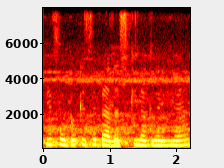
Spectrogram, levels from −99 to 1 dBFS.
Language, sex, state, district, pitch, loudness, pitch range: Hindi, female, Punjab, Pathankot, 280 Hz, -13 LUFS, 265-290 Hz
